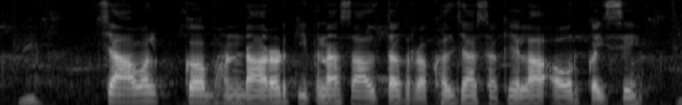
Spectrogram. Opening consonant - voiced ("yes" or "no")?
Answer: no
